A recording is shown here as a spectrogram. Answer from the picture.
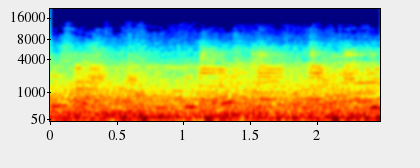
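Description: Busy street sound: people's voices and music over steady traffic noise.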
